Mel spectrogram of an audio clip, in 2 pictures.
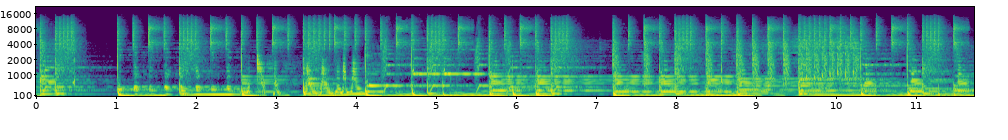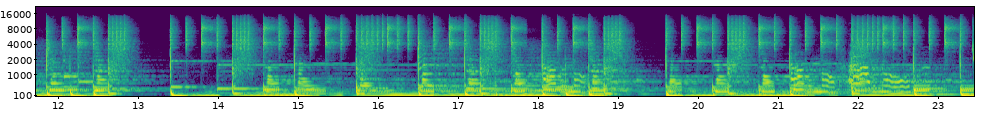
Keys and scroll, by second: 7.8 ctrl+c, 8.7 ctrl+v, 12.7 Caps_Lock, 12.9-15.7 typing, 17.3 ctrl+a.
